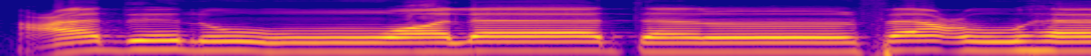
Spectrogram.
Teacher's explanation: تنوین ہے اور تنوین کے بعد ولا کے شروع میں واو ہے، یہاں پر بھی ادغام کیجیے گا، عدل ولا تنفعها ولا تنفعها.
